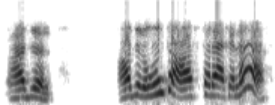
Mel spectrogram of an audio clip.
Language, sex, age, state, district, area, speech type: Nepali, female, 45-60, West Bengal, Jalpaiguri, rural, conversation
